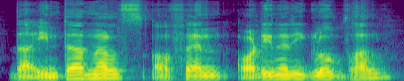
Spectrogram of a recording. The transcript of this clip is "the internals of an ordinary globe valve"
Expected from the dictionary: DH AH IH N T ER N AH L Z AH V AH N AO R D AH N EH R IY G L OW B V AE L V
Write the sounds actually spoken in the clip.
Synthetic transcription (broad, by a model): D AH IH N T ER N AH L S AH P AH N AO R D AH N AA R IY G L OW B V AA L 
